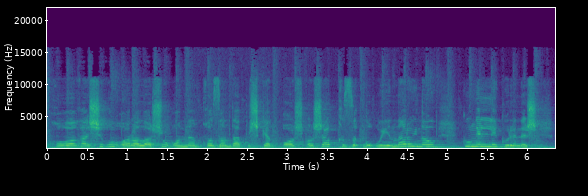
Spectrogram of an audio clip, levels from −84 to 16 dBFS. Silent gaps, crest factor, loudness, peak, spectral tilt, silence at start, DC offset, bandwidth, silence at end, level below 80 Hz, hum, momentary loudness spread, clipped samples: none; 14 dB; -17 LUFS; -2 dBFS; -4.5 dB/octave; 0 s; under 0.1%; 16 kHz; 0 s; -34 dBFS; none; 4 LU; under 0.1%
